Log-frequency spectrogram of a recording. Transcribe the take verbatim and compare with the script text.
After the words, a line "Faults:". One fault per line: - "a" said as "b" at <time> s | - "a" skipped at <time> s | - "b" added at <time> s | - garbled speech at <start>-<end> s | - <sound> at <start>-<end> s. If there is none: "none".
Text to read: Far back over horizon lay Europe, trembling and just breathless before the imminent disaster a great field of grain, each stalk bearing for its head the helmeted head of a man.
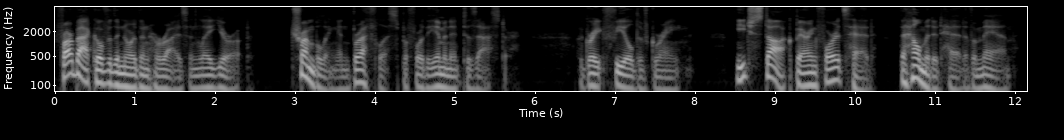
Far back over the northern horizon lay Europe, trembling and breathless before the imminent disaster a great field of grain, each stalk bearing for its head the helmeted head of a man.
Faults:
- "the northern" added at 0.7 s
- "just" skipped at 3.7 s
